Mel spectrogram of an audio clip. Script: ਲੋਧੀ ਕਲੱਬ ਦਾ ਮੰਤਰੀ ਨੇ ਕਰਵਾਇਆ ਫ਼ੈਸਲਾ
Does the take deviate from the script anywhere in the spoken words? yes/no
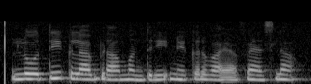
no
